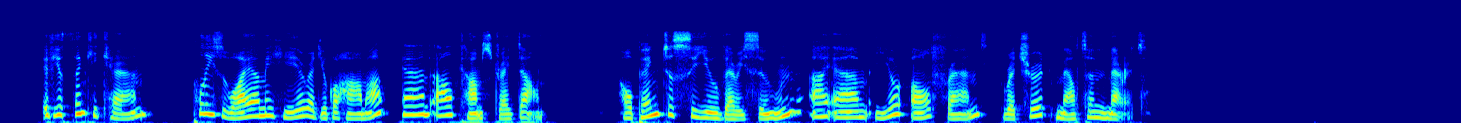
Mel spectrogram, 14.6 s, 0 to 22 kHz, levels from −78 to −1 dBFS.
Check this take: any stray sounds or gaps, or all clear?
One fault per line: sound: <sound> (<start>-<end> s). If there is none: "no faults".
no faults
